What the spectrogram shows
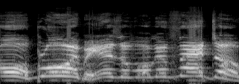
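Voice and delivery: put-on cockney accent, very loud and very high. Imitating a very British film cabbie: imitating a cockney accent. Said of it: "just so cockney".

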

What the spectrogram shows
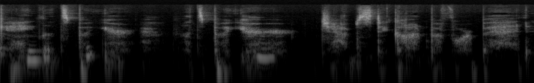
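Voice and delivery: soothing, soft, breathy ASMR whisper. Imitating an ASMR creator telling viewers bedtime steps: imitating Viv's ASMR voice. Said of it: "She's always like".

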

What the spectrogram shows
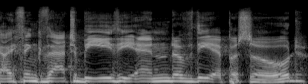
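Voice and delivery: talking like a pirate. Ending a podcast episode after joking about doing pirate voices: pirate voice. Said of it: "hearing us do pirate voices".

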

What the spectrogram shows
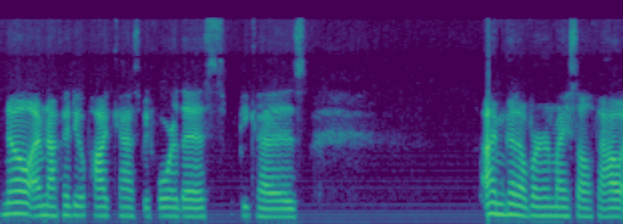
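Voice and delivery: ordinary talk, nothing marked

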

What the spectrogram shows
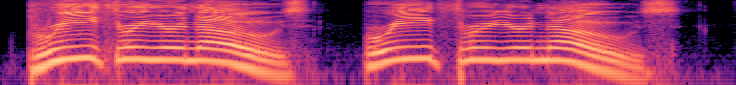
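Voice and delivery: high scream. Recounting an incident to the other speaker, imitating Missy screaming. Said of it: "she was screaming".

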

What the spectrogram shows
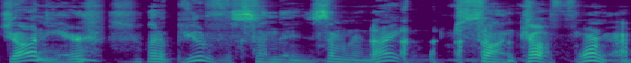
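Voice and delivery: mock angry online-video voice. Imitating a YouTuber's video intro; imitating John's angry intro. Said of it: "he like looks angry right away".

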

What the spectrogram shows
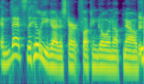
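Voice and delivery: ordinary talk, nothing marked

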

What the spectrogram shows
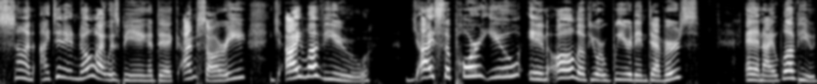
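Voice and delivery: stiff, stilted, slow, wooden line reading. Retelling the movie dad's apology to his son: imitating wooden, stilted dialogue. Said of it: "wooden, stilted dialogue".

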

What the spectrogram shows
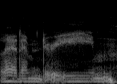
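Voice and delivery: creepy, hushed, soft murmur. Retelling how Robert said the line at the end: imitating Robert, creepy. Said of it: "And it was creepy".

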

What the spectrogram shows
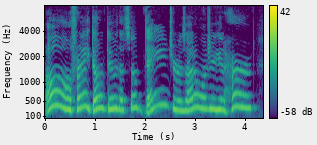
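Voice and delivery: very high-pitched put-on woman's voice. Speaker acting out the woman recording a man near a gator; high-pitched woman's voice. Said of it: "a lady with a high-pitched voice".

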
